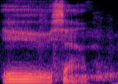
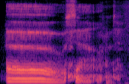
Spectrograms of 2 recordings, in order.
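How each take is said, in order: First: Oo held long as in "food"; long oo sound. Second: O held very long as "ohhh"; long O sound. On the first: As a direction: draw out oo, then "sound". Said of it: "This would be the". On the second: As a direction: draw out O slowly, then "sound". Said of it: "this would be the O sound". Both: Shown as a demonstration.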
